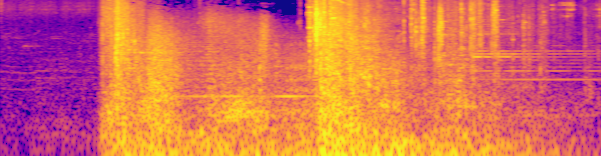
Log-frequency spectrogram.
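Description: A rifle fires once, and a long rolling echo slowly fades.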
